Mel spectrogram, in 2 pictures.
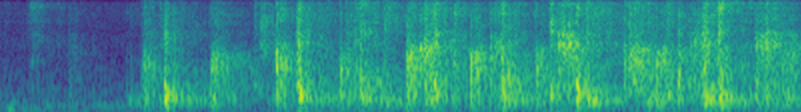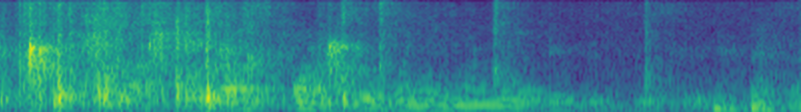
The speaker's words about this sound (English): That's right, there was a pause before the applause.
